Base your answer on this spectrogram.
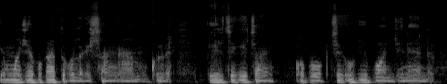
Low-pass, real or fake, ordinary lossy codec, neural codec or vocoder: none; fake; none; codec, 44.1 kHz, 7.8 kbps, Pupu-Codec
